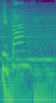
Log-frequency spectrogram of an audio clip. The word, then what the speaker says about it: Титан: Тайтана этого, Тайтан Моргенштерн. Не, надо ударение, короче, в другое место ставить. Так, Титан, во, Титан Моргенштерн пусть будет, Титан Моргенштерн, который украл мою эту, блин, лак этот для ногтей синий.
